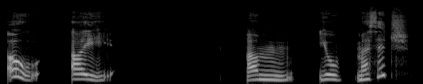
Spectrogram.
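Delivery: hesitant, high, puzzled stammer; stuttering confusion. A narrator's reading. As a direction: falter slowly into a confused question. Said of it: "Pip stuttered".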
